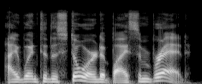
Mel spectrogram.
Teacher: The time between those stressed syllables is roughly equal and we just crush all the little words in between. We barely pronounce to the or some. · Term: stress timed language, stress-timed language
